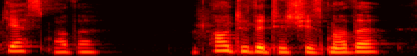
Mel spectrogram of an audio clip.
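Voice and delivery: put-on high, dutiful, obedient middle-class kid voice. Mocking middle-class kids who act tough, imitating one at home. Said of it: "you put on a fucking polo shirt and you're like".

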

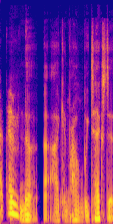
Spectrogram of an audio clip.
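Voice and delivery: soft, hushed whisper under the breath. Answering the other speaker about sharing something from an illegal site, whispering. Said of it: "Why are we whispering?".

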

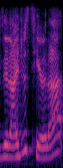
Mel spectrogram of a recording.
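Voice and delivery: ordinary talk, nothing marked

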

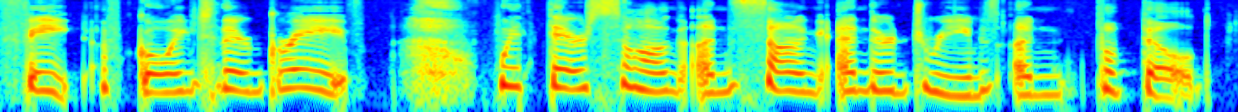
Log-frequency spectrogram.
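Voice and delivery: tearful, crying voice. Telling how someone died with her dream unsung: crying while talking. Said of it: "I'm crying now".

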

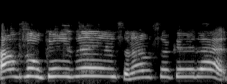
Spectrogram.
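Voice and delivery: high, loud, showy, fancy-prancy boastful voice. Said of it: "with all of their fancy prancy".

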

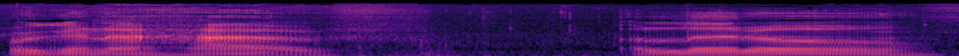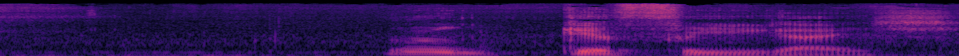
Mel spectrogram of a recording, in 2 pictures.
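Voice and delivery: creepy, unsettling, sinister tone. Signing off an episode to the listeners, in a creepy tone. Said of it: "He's saying that in a creepy tone".

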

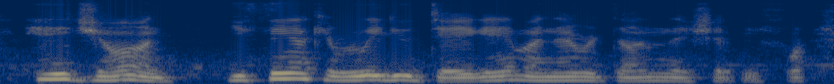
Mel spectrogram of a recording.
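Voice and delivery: super chill, totally relaxed, laid-back voice. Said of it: "He talked like this".

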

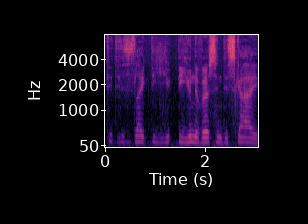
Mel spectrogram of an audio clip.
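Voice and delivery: slow, deliberate documentary narrator voice. Answering a call for the best impression: Werner Herzog impression. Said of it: "best Werner Herzog impression".

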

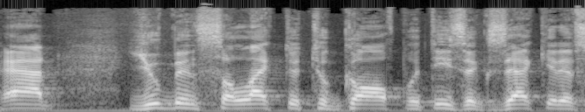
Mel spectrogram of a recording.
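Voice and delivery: ordinary delivery

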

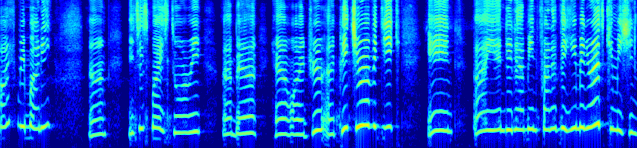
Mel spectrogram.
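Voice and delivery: very high-pitched, small voice. Opening the show with its first character: Little Timmy voice. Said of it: "my show starts with a guy called Little Timmy".

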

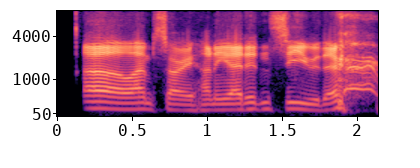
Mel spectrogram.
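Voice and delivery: cold, flat, empty, emotionless deadpan delivery. Retelling how a man looks down at the fallen woman and speaks, with no emotion. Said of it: "with no emotion".

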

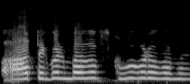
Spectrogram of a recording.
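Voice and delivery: high, drawn-out acted yell of pure excitement. Retelling shouting the news to mom: imitating excited shouting. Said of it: "salí gritando de la emoción".

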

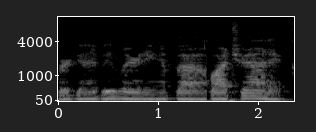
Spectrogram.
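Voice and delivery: quiet, flat, droning monotone. Speaker imitates a former teacher introducing a lesson, imitating monotone teacher. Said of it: "he had you, a monotone voice".

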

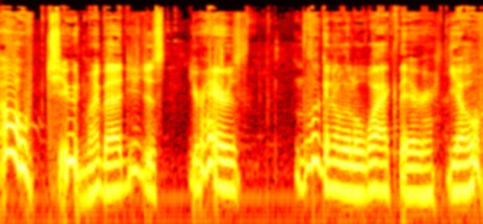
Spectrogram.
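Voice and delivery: put-on slangy, high, swooping teenage voice. Voicing the teenager at the counter answering the players: voicing a teenage clerk. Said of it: "the guy, he's like".

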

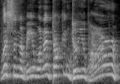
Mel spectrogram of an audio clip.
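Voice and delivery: very high scolding tone. Quoting a boss yelling at Parr, the speaker does a Wallace Shawn impression. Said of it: "not a bad Wallace Shawn".

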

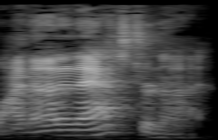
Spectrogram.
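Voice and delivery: loud, sarcastic, mocking, facetious delivery. Retelling a man's wife replying about his job interview: mock-facetious. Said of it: "just being real facetious".

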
